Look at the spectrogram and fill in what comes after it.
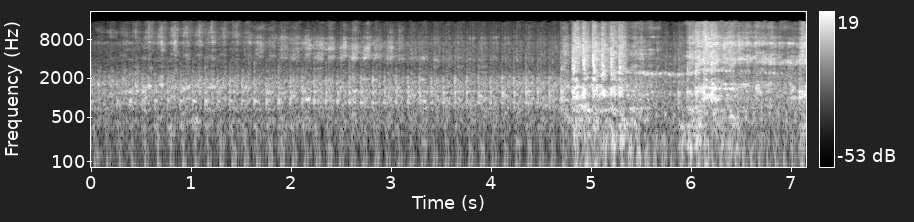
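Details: Zubr walk-behind tractor (motoblok) single-cylinder engine after reassembly with the oil and water pressure sensors fitted, rpm lowered and oil pan cleaned. Steady, even thumping with no knocks or misses, revs briefly rising near the end; running healthy.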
